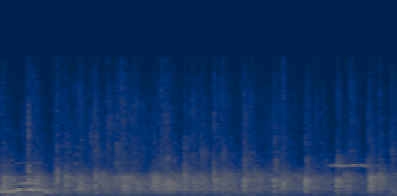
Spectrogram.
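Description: A steady round of applause from a group, dense overlapping claps lasting the full few seconds at fairly even loudness, with a couple of faint whistles rising above it.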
